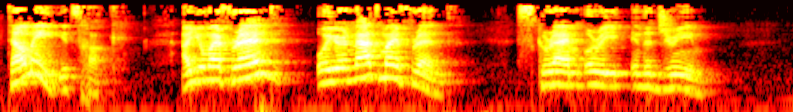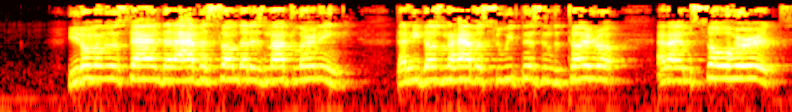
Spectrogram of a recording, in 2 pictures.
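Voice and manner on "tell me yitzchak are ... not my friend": put-on higher tone. Retelling a dream in which Uri speaks to Yitzchak, acting out a higher tone. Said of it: "he's coming with a higher tone".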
